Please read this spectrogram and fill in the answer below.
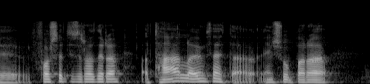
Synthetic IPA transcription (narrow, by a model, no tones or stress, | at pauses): fɔr̥sɛt̪ɪsɾawθejrːaa̰ðt̪ʰaːlaʏmθɛht̪a̰ḛjnsɔɣpaːɾa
